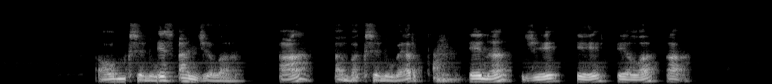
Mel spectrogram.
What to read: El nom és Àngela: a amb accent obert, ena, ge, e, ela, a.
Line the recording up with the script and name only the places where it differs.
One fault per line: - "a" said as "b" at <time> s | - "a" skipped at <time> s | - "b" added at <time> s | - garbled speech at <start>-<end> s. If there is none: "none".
- "nom" said as "accent" at 1.2 s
